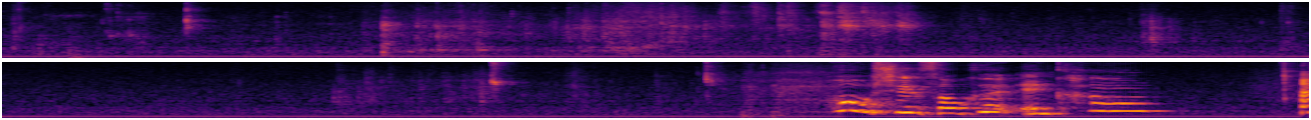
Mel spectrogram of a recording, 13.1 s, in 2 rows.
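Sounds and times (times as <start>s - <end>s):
person chewing crunchy food: 0.0s - 1.6s
steady low hum: 0.0s - 13.0s.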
